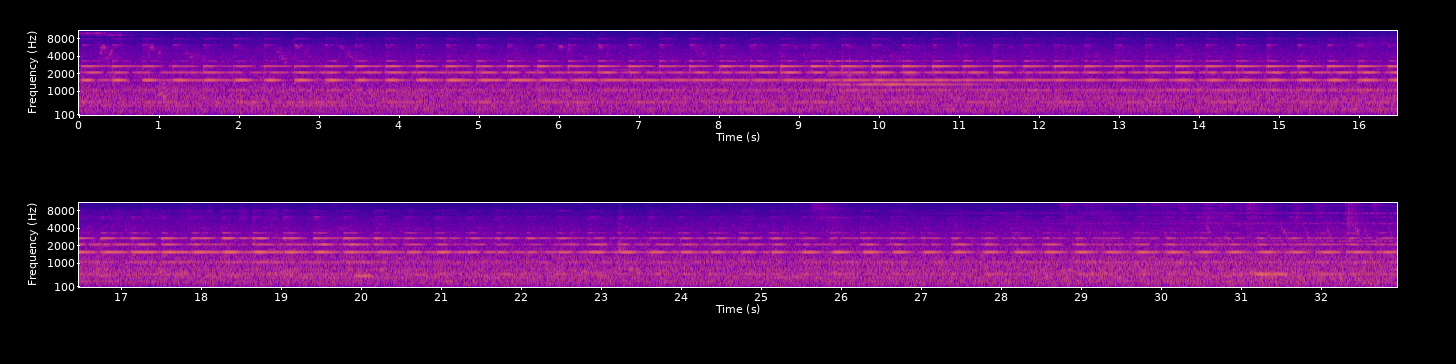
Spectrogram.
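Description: Railroad grade-crossing warning bell ringing steadily, about two rings a second. The gates are down for an approaching light-rail train.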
